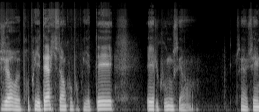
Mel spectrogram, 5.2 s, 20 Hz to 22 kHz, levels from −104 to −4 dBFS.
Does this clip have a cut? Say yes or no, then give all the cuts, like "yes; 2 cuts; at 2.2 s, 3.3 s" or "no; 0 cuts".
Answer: yes; 2 cuts; at 1.2 s, 3.1 s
